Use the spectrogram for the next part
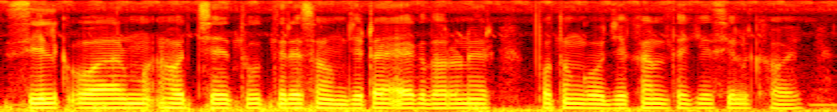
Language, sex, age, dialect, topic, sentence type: Bengali, male, 41-45, Jharkhandi, agriculture, statement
